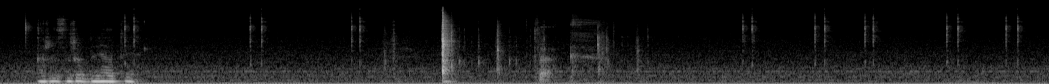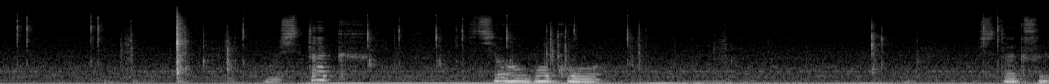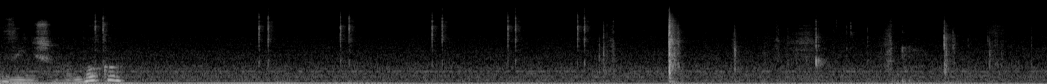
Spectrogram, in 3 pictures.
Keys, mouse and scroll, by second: 6.1 k, 13.1-19.4 middle drag, 19.4 k, 30.6 k.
